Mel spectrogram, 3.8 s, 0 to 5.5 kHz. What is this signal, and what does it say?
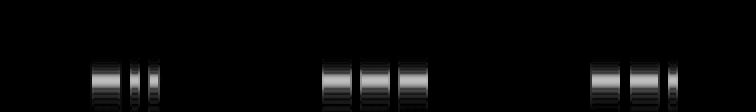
Morse code, heard as a keyed tone, about 25 wpm, spaced as for 9 wpm, 600 Hz. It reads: DOG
